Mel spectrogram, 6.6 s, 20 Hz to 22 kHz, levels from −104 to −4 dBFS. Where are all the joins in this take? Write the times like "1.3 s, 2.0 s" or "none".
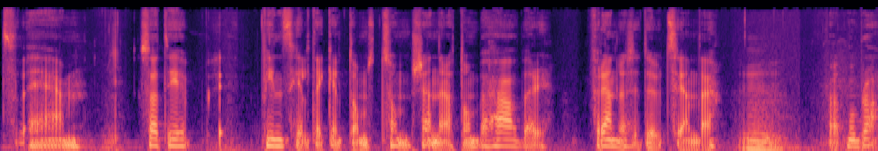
2.8 s

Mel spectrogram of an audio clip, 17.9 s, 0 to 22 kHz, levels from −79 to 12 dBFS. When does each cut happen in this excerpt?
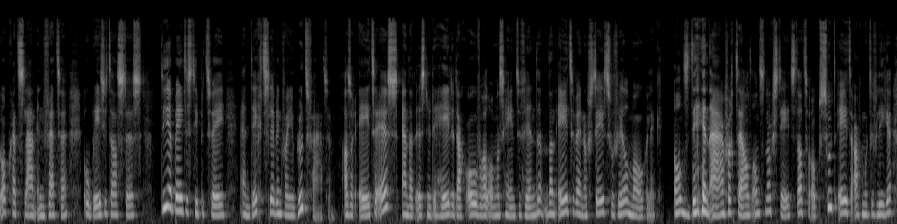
1.7 s, 6.8 s

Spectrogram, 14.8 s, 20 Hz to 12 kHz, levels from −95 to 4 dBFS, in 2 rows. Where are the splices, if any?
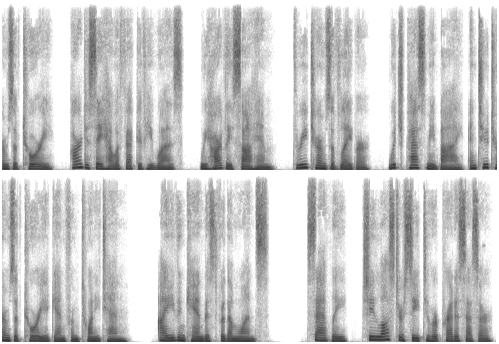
9.6 s, 11.9 s

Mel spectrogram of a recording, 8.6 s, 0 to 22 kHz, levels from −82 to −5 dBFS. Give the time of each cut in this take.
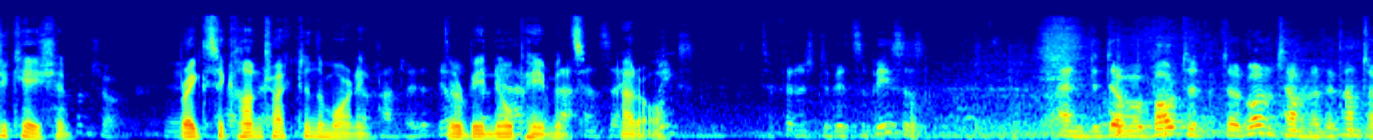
none

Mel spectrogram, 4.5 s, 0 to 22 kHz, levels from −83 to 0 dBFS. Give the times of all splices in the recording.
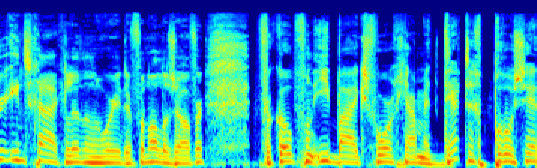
2.1 s

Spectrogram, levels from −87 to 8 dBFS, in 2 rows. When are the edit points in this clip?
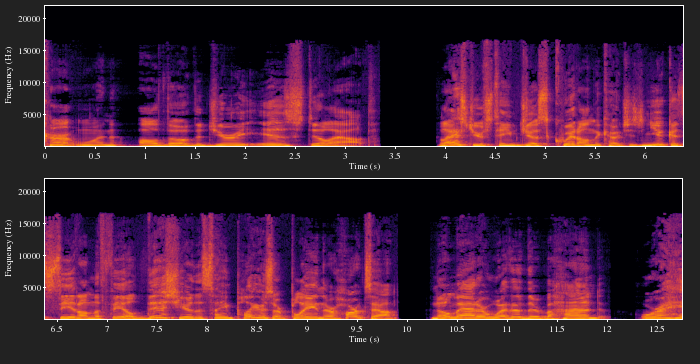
none

